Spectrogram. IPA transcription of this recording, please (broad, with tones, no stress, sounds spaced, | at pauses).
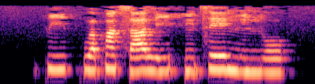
p iː˨ kʷ a˨ p ã˦ s a˨˦ l i˨ h ĩ˨ t͡s eː˦ ŋ ĩ˨ ɲ o˦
